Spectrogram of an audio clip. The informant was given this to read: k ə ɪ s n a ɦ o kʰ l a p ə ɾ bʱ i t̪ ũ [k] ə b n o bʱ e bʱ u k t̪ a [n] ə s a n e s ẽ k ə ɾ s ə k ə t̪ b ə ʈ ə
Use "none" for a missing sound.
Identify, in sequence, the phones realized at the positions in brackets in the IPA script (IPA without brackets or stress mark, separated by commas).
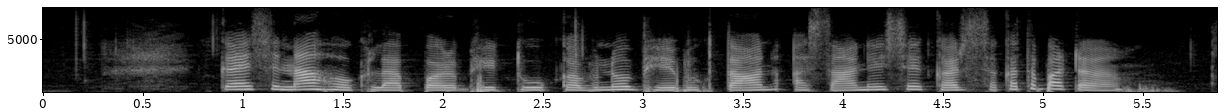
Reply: k, n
